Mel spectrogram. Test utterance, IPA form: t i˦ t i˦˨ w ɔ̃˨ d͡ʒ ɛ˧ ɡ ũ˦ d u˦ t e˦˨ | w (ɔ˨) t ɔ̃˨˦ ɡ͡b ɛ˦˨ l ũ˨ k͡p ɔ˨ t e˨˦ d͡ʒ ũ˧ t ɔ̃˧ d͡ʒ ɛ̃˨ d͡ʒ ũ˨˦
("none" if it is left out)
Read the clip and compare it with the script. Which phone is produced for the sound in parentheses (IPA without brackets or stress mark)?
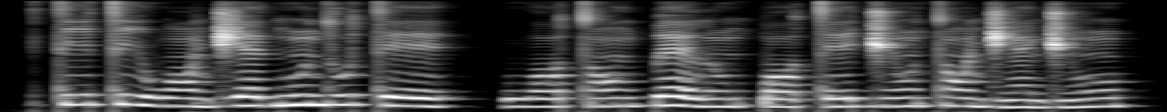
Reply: ɔ˨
